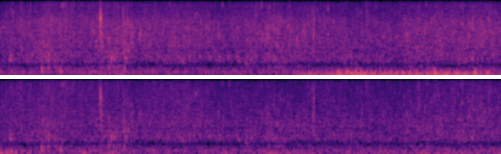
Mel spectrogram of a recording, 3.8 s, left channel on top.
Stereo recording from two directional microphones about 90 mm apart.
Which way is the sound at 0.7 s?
15° left (ahead or behind).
